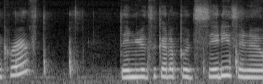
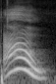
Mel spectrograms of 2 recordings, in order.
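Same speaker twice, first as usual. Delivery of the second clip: sharp high ow; pained yelp; 7 semitones higher, 6 dB louder than usual. Real, not acted. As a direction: cry out in sudden pain. Being hit by mobs.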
